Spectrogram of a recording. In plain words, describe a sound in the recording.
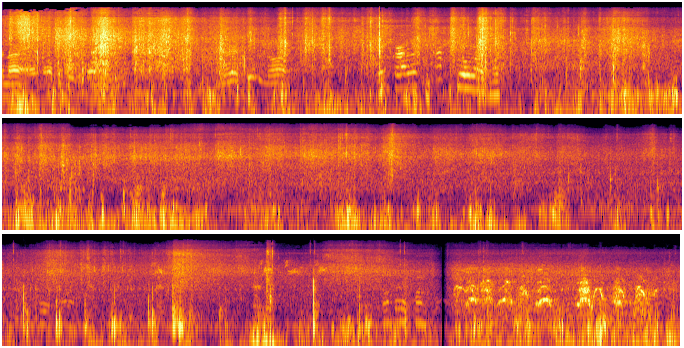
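Footsteps crunch through dry brush and grass.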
